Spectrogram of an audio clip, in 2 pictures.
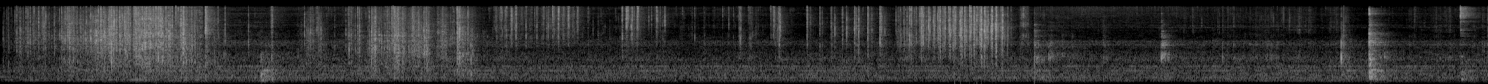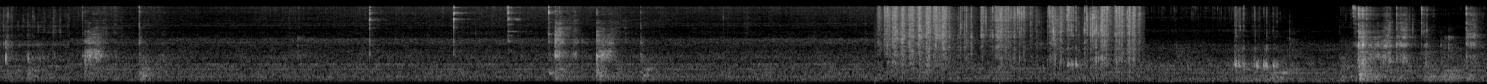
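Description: Instant ramen being cooked in a pot on a gas stove. Plastic packaging crinkles and tears in loud stretches near the start and again late on, and chopsticks click and tap against the pot, over the steady bubbling of boiling water.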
